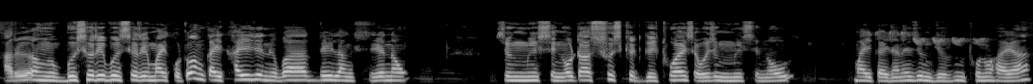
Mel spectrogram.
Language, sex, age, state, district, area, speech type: Bodo, male, 45-60, Assam, Chirang, urban, spontaneous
